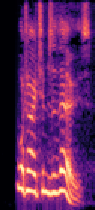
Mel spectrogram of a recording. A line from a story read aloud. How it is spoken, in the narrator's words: I demanded crossly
